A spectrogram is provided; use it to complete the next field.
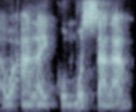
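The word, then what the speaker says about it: وعليكم السلام: Jadi waalaikumsalam, mimnya itu pakai domah, kemudian masukkan ke dalam sin.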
